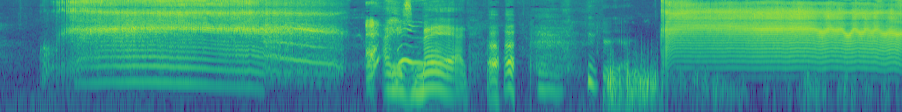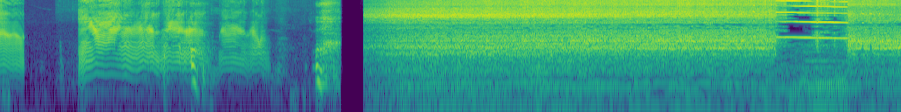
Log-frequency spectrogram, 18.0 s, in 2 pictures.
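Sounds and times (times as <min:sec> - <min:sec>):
frog hissing scream: 0:00.4 - 0:03.5, 0:12.8 - 0:18.0.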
